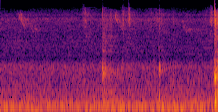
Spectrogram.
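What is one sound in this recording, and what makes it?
A tennis ball is struck by a racket with sharp pops.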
